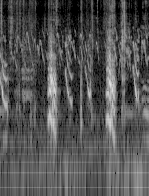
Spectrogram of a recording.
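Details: Francolin, called teetar, with new chicks this season; clear downward-slurred peeping notes between two loud harsh clucking bursts about a second apart, in a quiet setting.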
